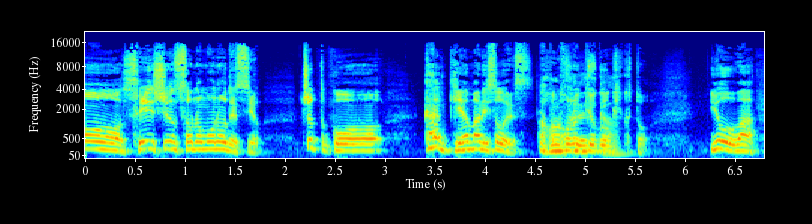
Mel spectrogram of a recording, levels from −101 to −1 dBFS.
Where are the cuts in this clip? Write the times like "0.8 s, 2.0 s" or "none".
none

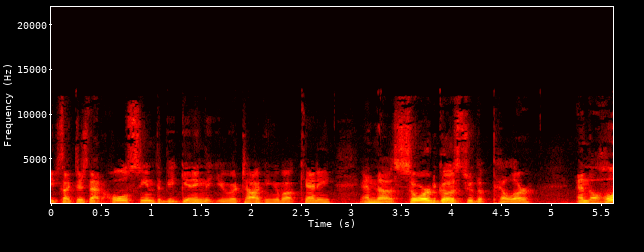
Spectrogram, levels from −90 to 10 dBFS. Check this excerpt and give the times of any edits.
none

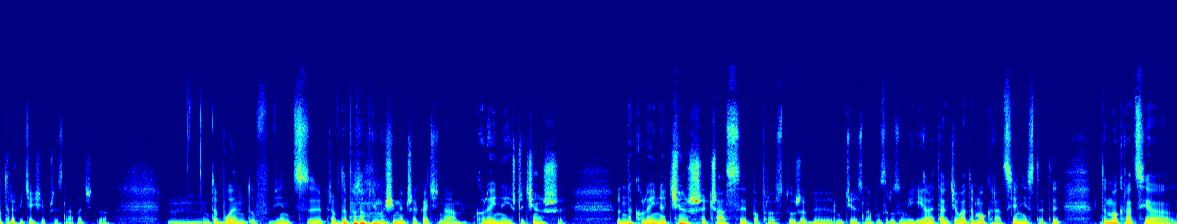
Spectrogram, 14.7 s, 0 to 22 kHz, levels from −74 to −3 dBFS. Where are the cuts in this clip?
7.7 s

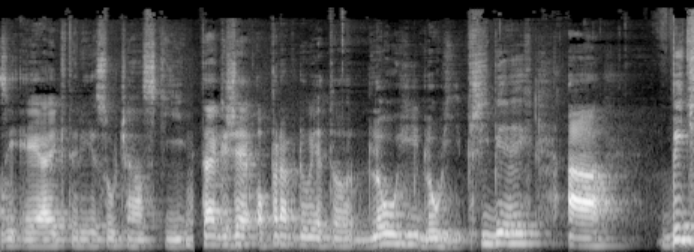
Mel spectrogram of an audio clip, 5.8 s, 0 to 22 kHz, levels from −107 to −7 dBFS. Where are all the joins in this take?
1.6 s, 3.5 s

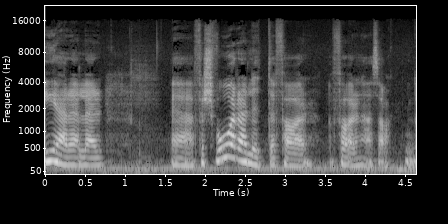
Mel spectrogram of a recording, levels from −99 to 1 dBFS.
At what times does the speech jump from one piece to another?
none

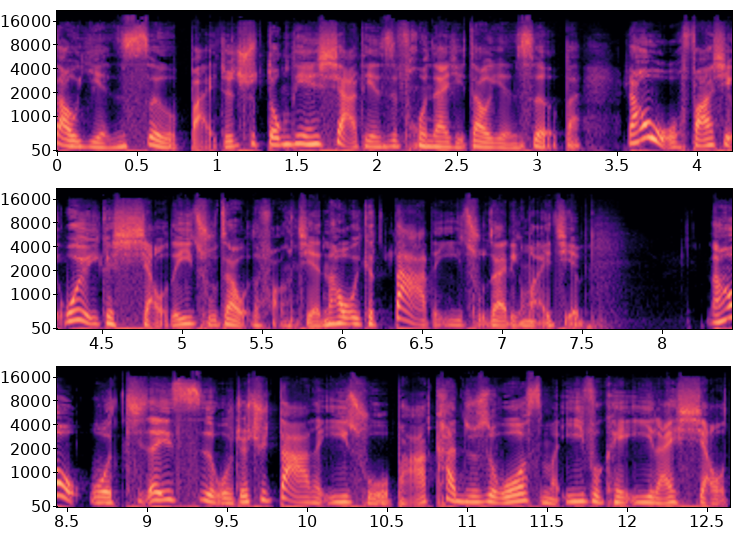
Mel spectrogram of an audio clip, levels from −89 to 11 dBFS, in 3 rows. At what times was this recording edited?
none

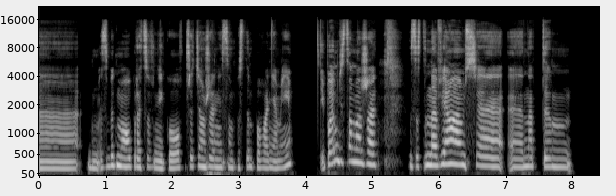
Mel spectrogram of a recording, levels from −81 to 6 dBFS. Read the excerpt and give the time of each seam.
0.9 s, 2.2 s

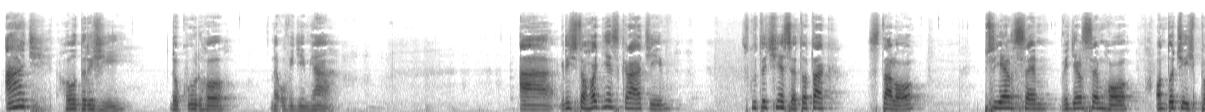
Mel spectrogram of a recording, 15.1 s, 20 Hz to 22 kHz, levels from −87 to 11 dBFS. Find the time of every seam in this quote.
none

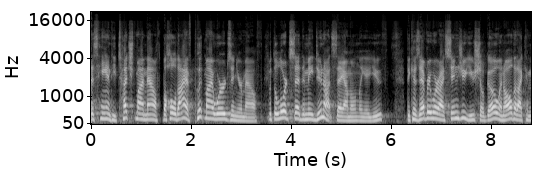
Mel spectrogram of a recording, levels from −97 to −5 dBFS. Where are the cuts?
1.3 s, 3.5 s

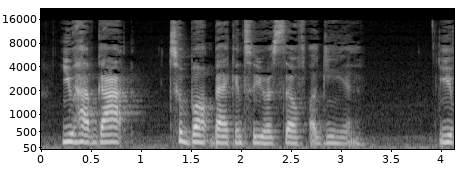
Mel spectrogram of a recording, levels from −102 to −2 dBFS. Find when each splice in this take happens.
none

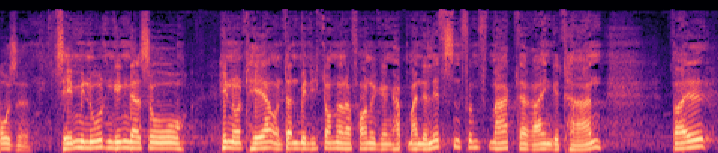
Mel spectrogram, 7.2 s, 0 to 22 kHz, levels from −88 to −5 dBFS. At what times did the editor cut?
none

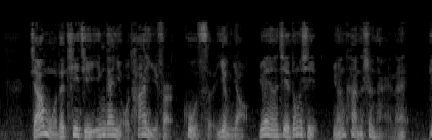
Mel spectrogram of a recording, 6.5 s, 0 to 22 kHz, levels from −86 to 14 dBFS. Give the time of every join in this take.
2.7 s, 3.9 s

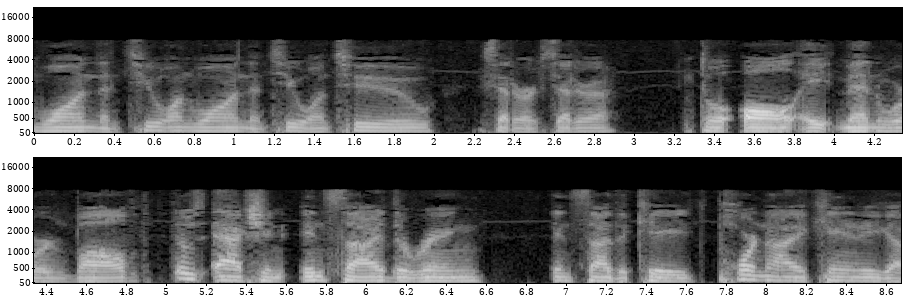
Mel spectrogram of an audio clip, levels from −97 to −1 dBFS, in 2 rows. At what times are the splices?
5.0 s, 7.6 s

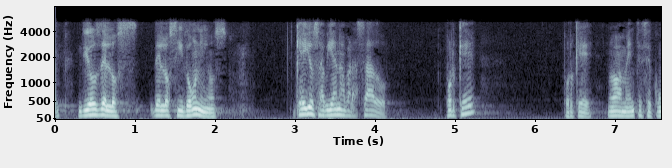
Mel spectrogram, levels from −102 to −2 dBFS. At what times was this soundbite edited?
none

